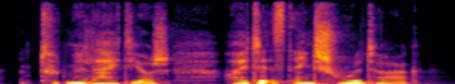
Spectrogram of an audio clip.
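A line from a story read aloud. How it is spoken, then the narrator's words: Sighed. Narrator (German): seufzte sie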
